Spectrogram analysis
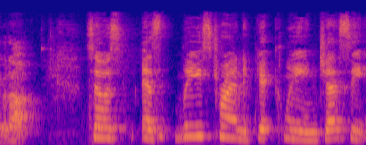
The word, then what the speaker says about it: Lea: a drug addict and Leah not Leah sorry I'm sorry I'm sorry her name is Lee it's spelled l e a but pronounced Lee okay okay so Lee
